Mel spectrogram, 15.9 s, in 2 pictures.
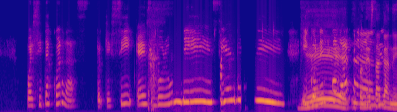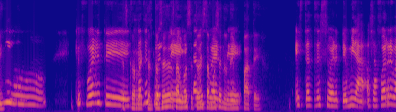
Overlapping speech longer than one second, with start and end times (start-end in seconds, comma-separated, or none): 5.9-8.1, 10.4-12.8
